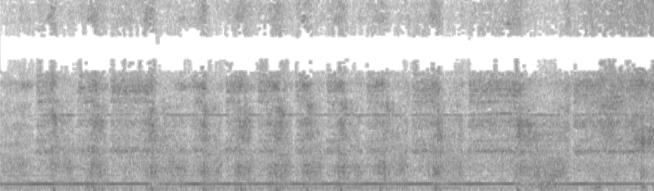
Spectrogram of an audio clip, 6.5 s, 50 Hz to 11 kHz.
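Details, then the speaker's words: Trash-picked older Bissell PowerForce Helix Turbo 68C71 upright vacuum, suction test: motor hum with steady mid-pitched whine and scratchy, uneven rubbing; has suction but sounds rough, owner suspects the motor needs a cleaning. "it does have suction doesn't sound the greatest but it I think it's doable I'll do have to I'll have to do a little bit of motor work to it uh probably just a simple cleaning all to fix it"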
